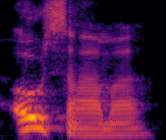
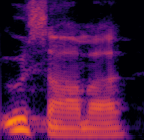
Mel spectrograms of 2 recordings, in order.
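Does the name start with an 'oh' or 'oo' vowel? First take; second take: oh; oo. First: The name starts with an 'oh' vowel. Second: The name starts with an 'oo' vowel. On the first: The speaker calls it right. "Osama apparently is how you say it" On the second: The speaker calls it wrong. "I've been saying your name wrong for years. I've been saying Usama"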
